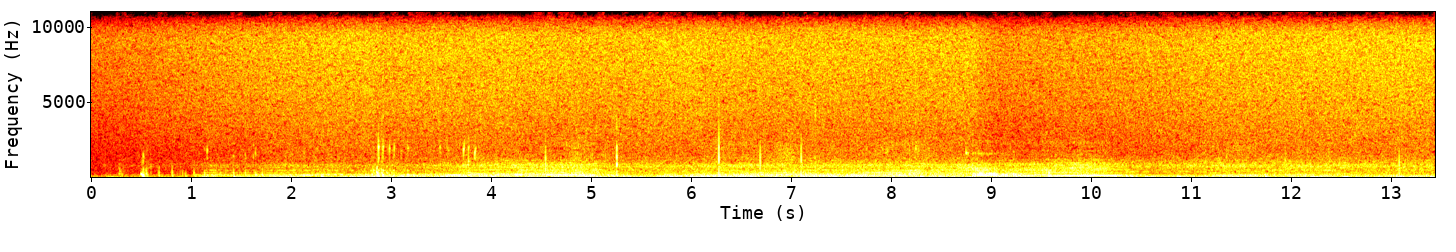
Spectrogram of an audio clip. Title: stomach growling 11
